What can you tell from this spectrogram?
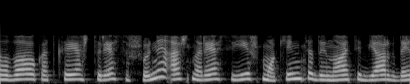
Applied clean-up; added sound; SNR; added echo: none; none; none; none.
